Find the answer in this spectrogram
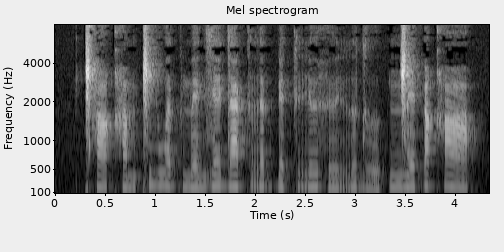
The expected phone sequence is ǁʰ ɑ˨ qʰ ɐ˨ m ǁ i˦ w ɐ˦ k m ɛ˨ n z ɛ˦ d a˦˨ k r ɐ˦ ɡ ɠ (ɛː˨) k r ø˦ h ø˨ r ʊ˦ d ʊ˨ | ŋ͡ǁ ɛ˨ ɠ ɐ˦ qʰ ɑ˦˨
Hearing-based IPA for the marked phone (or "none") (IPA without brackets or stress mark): ɛ˨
